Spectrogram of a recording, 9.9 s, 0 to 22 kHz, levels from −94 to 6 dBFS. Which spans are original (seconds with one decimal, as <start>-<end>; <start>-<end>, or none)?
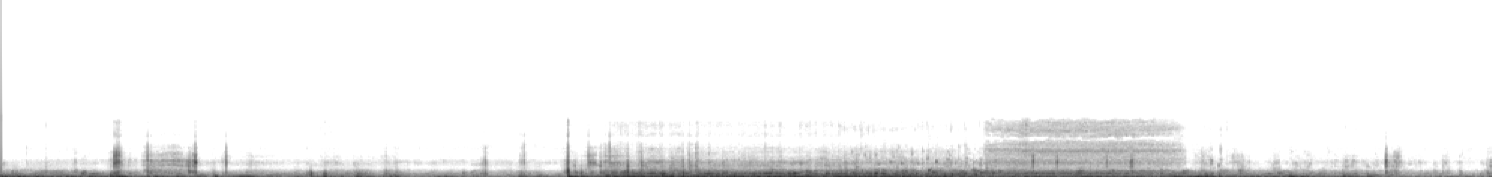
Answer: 5.6-9.9

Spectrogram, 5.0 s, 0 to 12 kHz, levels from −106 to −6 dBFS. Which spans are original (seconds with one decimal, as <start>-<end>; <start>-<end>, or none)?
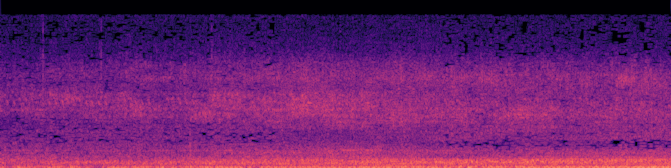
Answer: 0.0-2.1; 3.3-5.0

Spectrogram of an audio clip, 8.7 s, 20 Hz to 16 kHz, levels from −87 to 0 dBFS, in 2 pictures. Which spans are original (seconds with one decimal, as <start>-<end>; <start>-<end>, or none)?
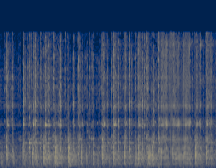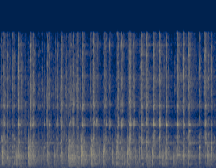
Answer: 0.0-3.2; 3.8-8.7

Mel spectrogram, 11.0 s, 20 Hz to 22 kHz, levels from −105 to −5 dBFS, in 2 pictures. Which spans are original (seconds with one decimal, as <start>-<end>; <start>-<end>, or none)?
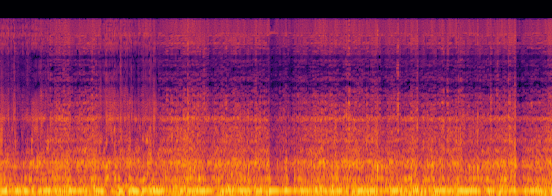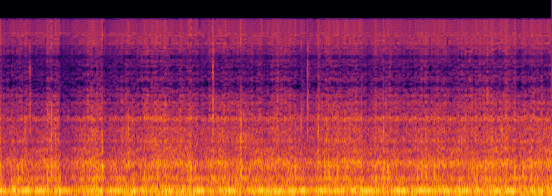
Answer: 0.5-1.0; 1.6-11.0

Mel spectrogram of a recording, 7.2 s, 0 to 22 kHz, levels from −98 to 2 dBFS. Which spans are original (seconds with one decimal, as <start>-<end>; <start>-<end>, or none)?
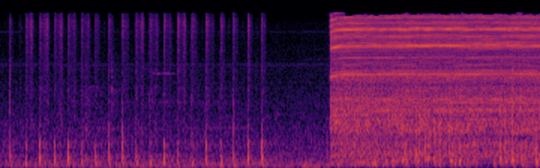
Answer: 0.0-4.0; 4.6-7.2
